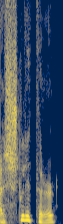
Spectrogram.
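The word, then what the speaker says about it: sliotar: this ball called a schlitter that's s-l-i-o-t-a-r so it's not spelled the way it's pronounced you his ears into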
